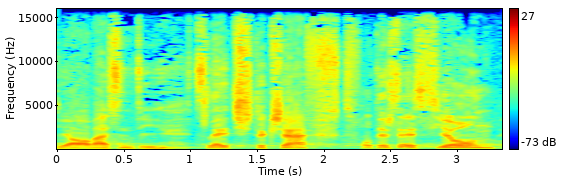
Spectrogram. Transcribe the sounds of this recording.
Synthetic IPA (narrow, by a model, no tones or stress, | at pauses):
iɑːʋæsənd̪it͡slɛt͡ʃtəkʃæftfɔd̥̪ɛɾsɛsjoːn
